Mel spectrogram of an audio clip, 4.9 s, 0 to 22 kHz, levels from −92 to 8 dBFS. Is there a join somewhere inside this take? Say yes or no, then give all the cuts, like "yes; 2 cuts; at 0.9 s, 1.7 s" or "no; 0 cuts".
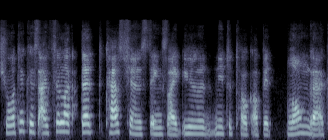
yes; 1 cut; at 1.1 s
